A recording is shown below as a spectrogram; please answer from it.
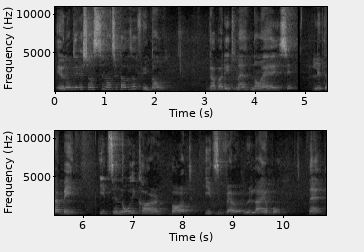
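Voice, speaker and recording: A young woman from Brazil teaching an exam-prep English lesson, explaining step by step and ending phrase after phrase with a quick "né?". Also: mid-range voice, lively intonation, warm tone. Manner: explains step by step, tags nearly every phrase with "né?". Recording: echoey room with faint background noise.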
